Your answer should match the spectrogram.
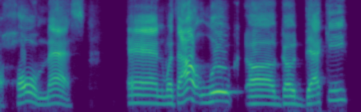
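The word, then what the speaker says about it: Goedeke: And without Luke Godecki, how do you say it? Gedeke.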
